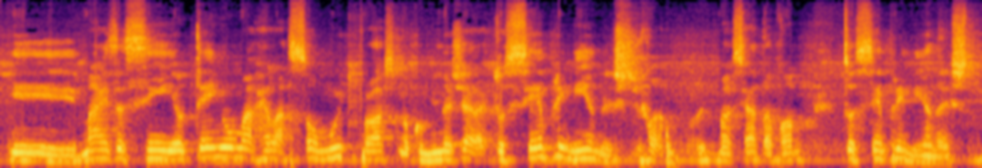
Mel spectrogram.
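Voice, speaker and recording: Talking fairly quickly with hardly any pauses, a man with a fairly high voice keeps his loudness very even and his pitch variation ordinary over noticeable background noise. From Rio de Janeiro. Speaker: musician. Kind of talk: podcast interview answer. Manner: casual, conversational.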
